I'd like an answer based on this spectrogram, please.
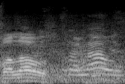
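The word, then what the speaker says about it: Bolhão: Ça se prononce Balao Bo.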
